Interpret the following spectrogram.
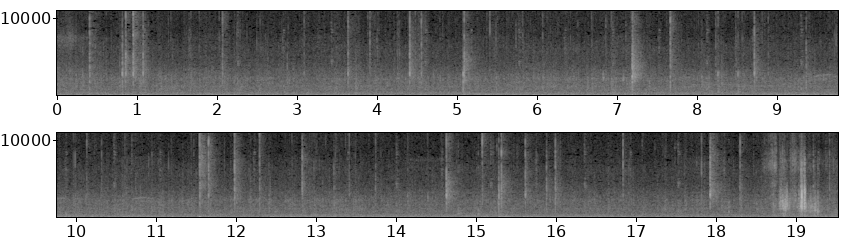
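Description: Wood fire crackling in a wood-burning stove, with irregular sharp pops, over a steady hiss of rain and a low rumble of wind.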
